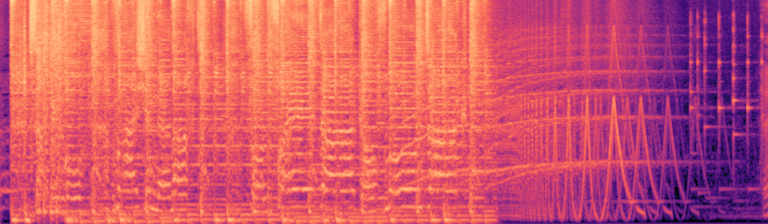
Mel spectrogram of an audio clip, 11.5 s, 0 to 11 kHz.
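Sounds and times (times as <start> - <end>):
speech: 0.4 - 3.0, 3.8 - 7.0
mobile phone ringtone with electronic synth melody for an incoming call: 6.1 - 11.5.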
